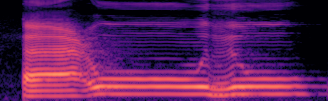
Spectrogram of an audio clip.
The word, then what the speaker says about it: أعوذ: تنبه أولا إلى ضرورة فتح الفم فتحا وسطا عند نطقنا للهمزة المفتوحة، فلا نقول أعوذ تأملوا الفرق بين الصوتين حين أقول لاحظتم كيف يختلف الصوت؟ إذن لابد من فتح الفم عند الهمزة، ثم أضم الشفتين عند العين المضمومة.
